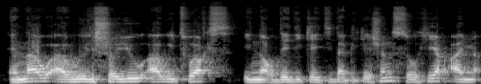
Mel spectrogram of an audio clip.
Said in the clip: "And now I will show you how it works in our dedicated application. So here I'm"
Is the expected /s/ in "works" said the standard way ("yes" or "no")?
yes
